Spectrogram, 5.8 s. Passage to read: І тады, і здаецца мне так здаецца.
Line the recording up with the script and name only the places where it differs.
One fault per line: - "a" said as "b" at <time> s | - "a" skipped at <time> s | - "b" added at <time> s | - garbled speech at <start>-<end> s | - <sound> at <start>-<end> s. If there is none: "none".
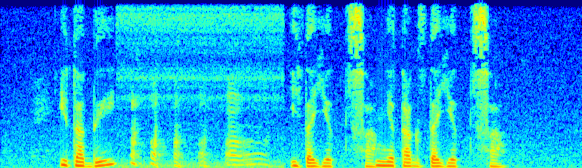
- laugh at 1.3-2.7 s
